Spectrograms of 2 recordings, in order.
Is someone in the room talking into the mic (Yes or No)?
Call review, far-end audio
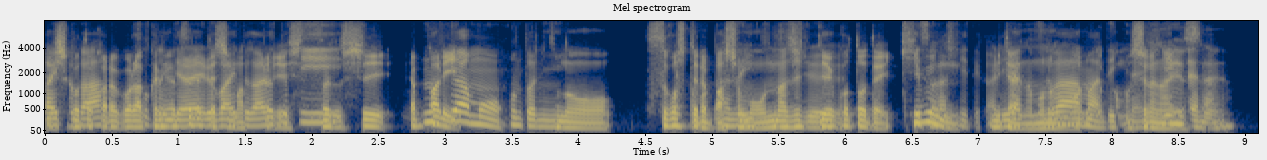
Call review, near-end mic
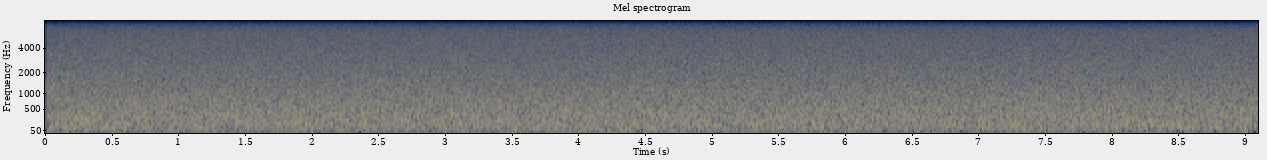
No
